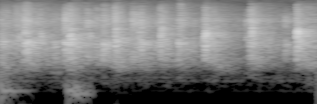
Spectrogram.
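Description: Short burst of audience clapping for panelists at an alumni business event, several soft, rounded waves of applause in quick succession, close and moderately loud with no talk over it.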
